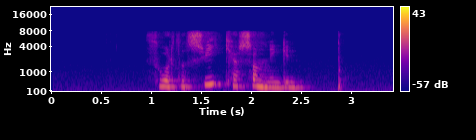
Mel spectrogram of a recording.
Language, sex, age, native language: Icelandic, female, 30-39, Icelandic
